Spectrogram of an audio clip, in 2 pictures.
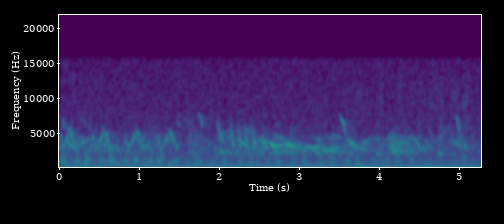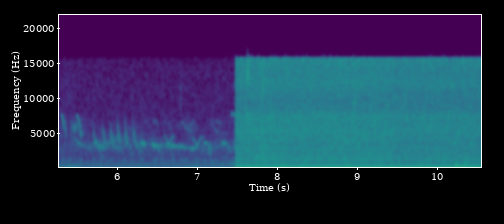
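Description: Faint bird chirping for about seven seconds, then an abrupt cut to loud sizzling of onion and brinjal frying in oil in a wok.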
